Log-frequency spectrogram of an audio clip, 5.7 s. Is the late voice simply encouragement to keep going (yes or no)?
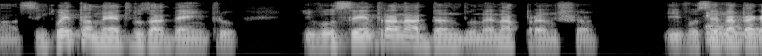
yes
